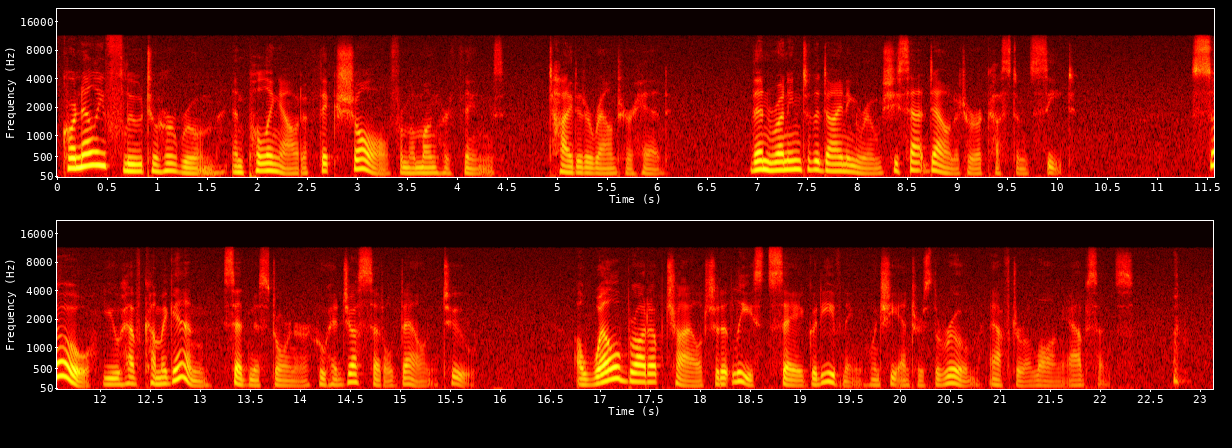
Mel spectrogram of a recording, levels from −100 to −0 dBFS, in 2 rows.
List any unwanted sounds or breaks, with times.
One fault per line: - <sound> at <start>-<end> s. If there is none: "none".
- cough at 22.7-22.9 s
